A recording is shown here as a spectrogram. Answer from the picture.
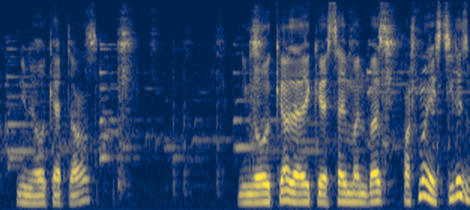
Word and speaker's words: Simon Baz: Lui c'est Simon Baz, ou Simon Baz, on prononce à l'américaine.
